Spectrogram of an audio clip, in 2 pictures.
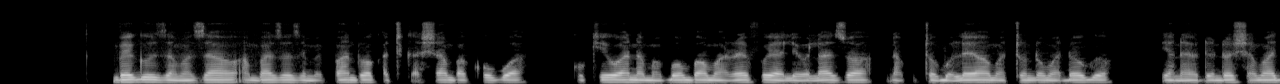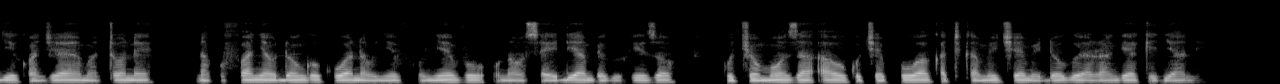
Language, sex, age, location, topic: Swahili, male, 25-35, Dar es Salaam, agriculture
